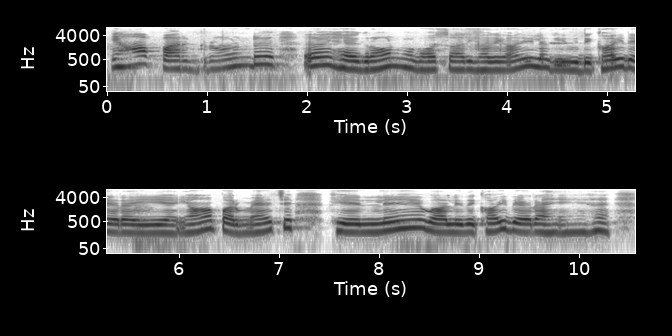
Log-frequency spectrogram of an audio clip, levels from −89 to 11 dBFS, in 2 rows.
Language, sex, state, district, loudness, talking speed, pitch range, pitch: Hindi, female, Chhattisgarh, Balrampur, -16 LUFS, 140 wpm, 210-275 Hz, 230 Hz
